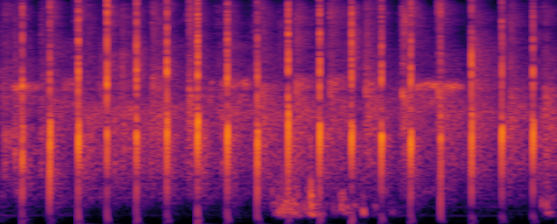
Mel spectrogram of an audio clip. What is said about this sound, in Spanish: Para él, un aplauso.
